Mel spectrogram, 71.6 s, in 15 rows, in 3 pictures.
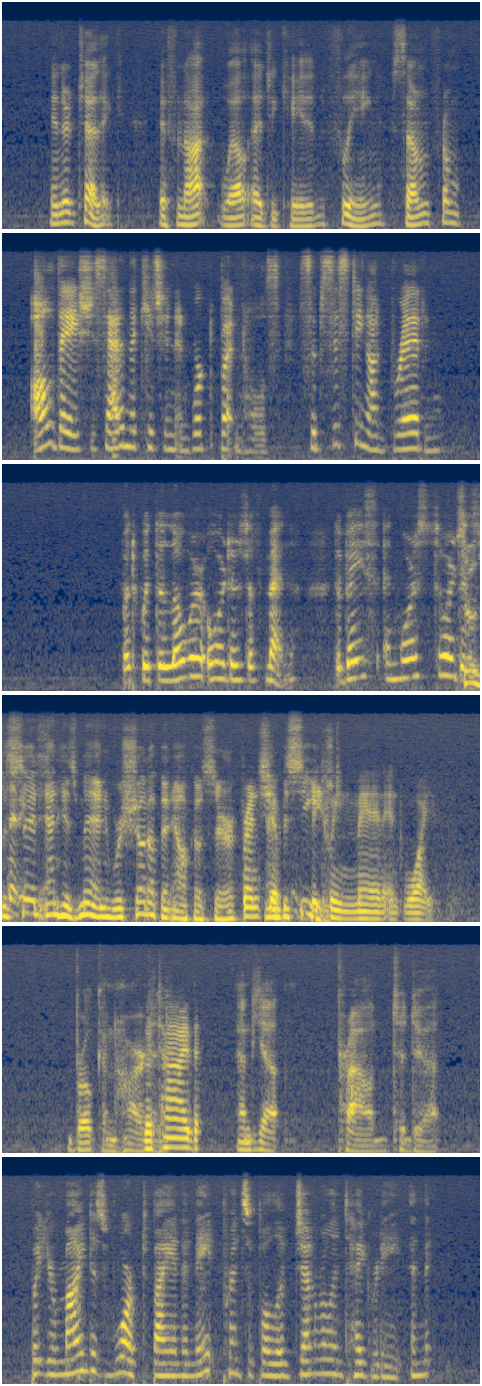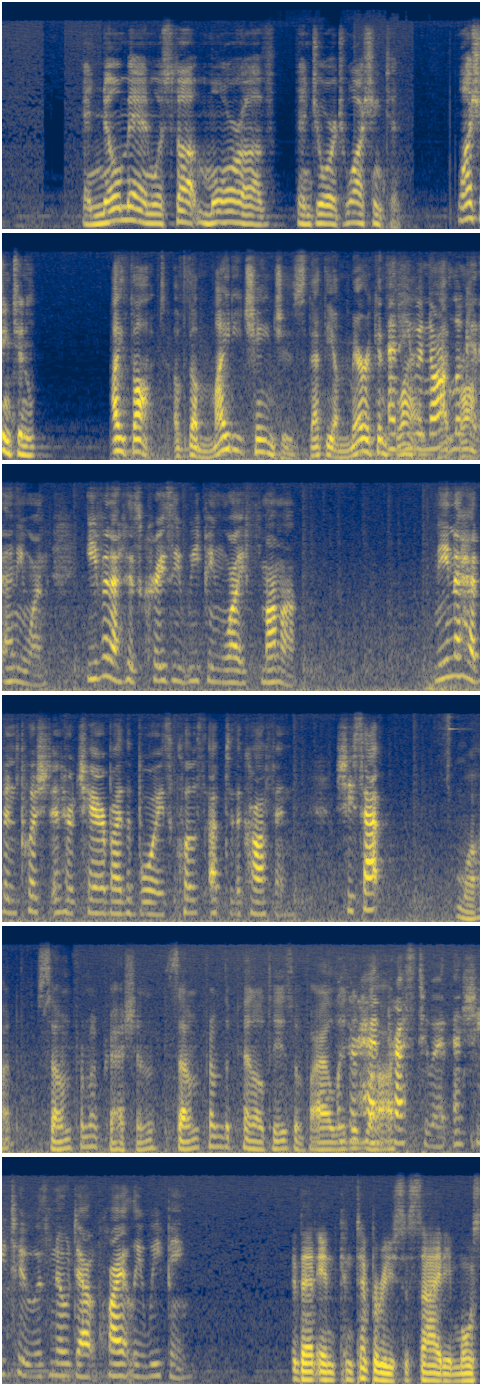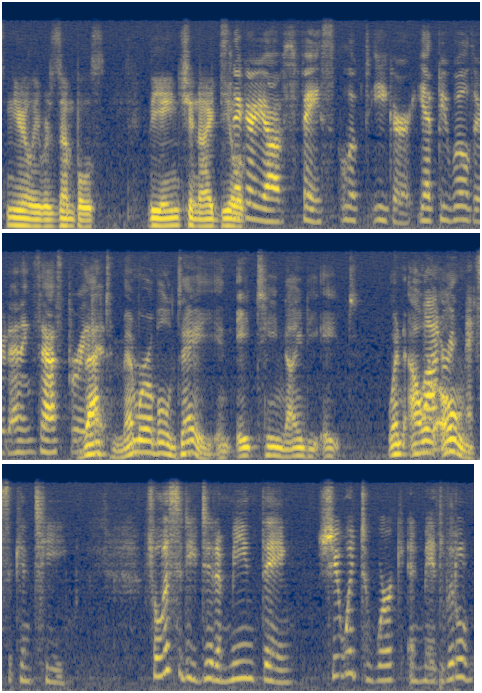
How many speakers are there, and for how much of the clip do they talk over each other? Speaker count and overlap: ten, about 9%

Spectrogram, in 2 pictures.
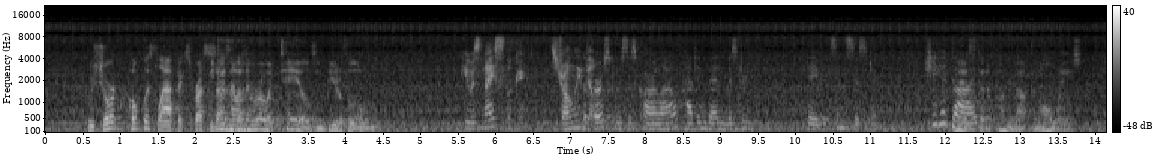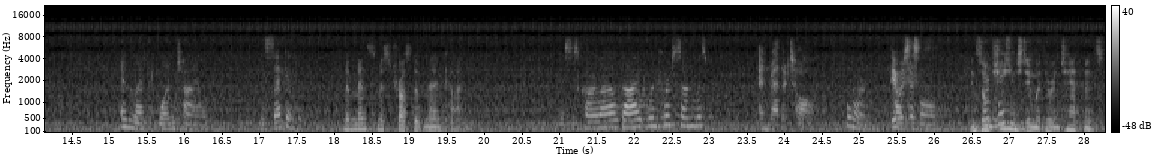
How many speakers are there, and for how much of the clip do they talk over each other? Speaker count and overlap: four, about 12%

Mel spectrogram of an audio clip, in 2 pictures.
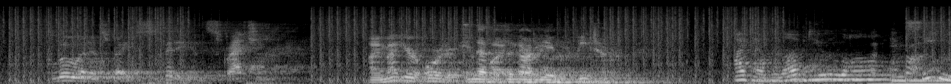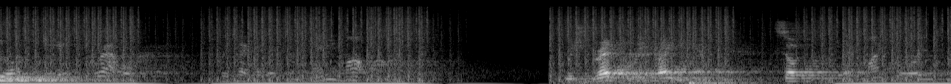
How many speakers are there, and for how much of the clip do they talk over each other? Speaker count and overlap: five, about 10%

